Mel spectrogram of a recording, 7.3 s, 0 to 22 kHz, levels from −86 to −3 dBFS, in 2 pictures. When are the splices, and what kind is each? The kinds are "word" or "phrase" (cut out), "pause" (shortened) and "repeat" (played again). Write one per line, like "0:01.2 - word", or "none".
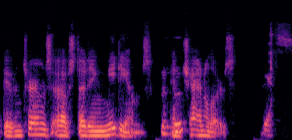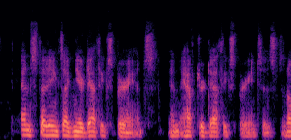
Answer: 0:01.9 - pause
0:03.8 - pause
0:04.4 - word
